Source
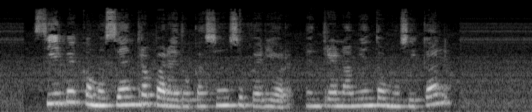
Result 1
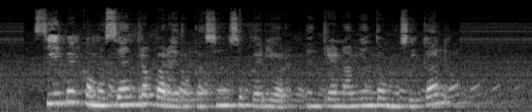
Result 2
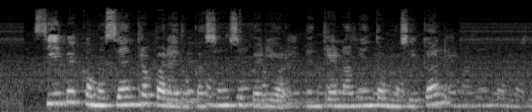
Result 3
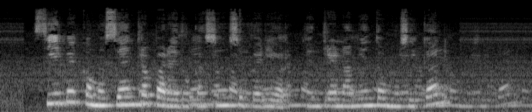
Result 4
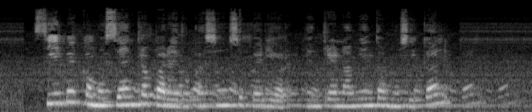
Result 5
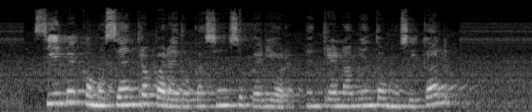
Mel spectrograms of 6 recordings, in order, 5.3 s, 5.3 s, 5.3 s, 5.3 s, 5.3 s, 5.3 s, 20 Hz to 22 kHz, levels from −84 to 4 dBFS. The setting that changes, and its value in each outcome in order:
delay with a low-pass on its return, delay time: 216, 1,195, 720, 359, 104 milliseconds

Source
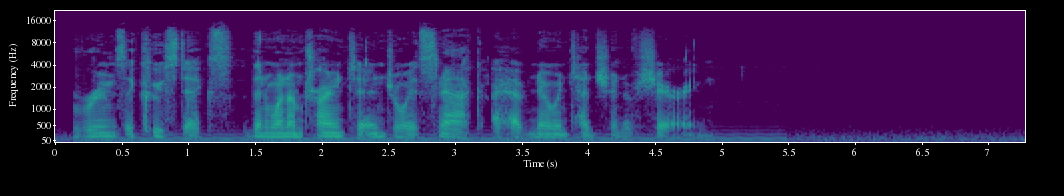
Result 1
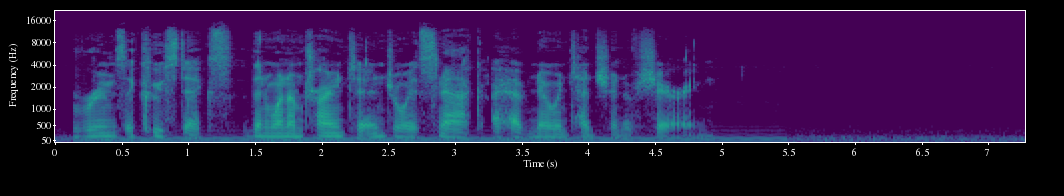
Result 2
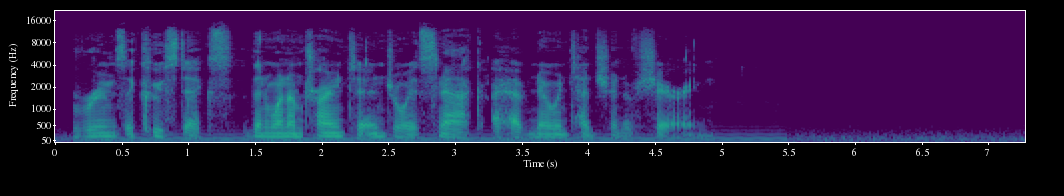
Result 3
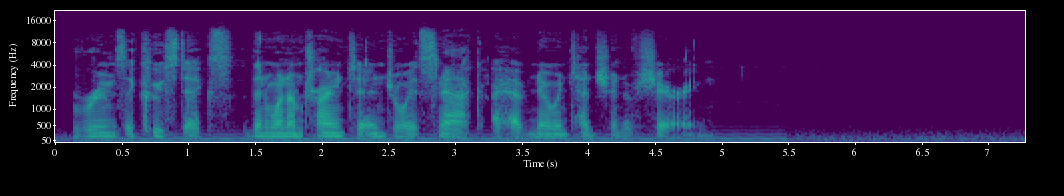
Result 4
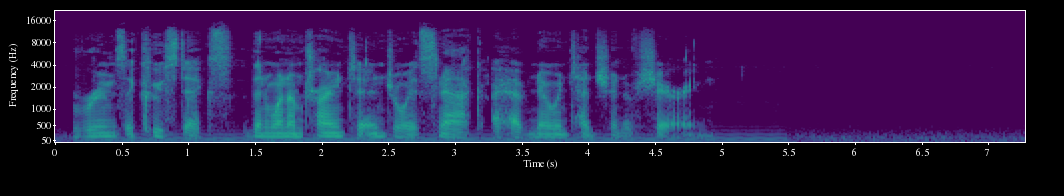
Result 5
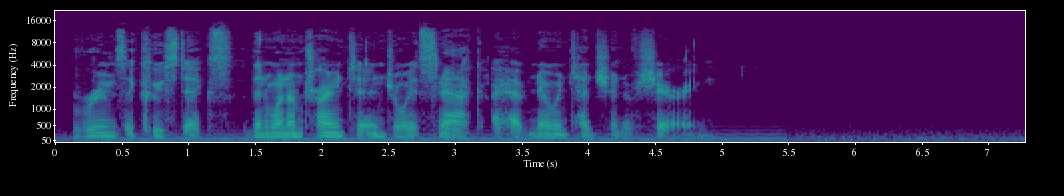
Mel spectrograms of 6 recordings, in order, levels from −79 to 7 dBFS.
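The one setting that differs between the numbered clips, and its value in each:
parametric band, centre frequency: 250, 3,000, 14,000, 95, 1,100 Hertz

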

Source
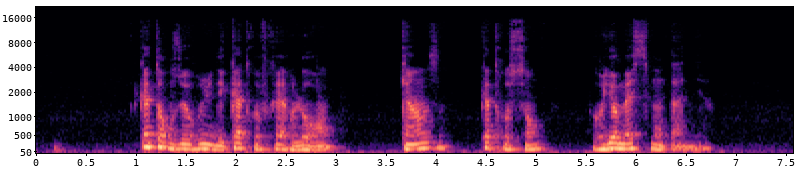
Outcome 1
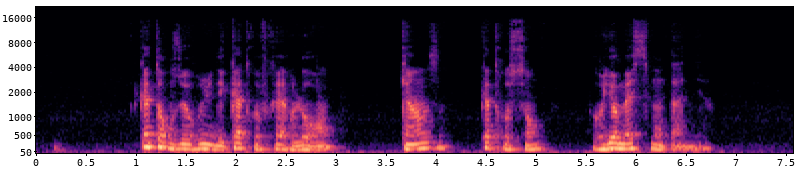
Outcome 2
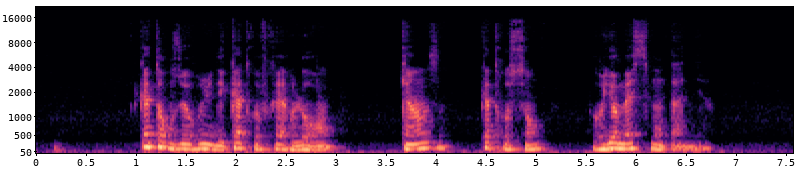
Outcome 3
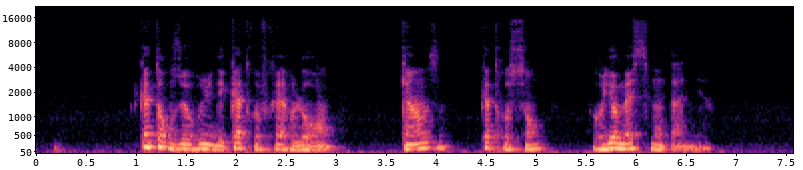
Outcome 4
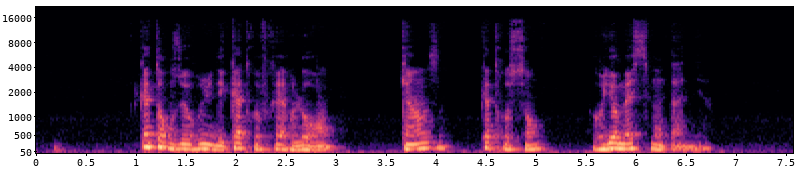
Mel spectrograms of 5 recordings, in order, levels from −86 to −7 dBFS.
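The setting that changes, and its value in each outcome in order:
parametric band, centre frequency: 78, 410, 9,600, 1,300 Hertz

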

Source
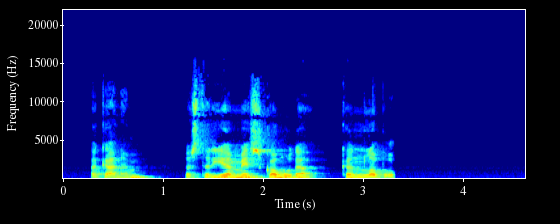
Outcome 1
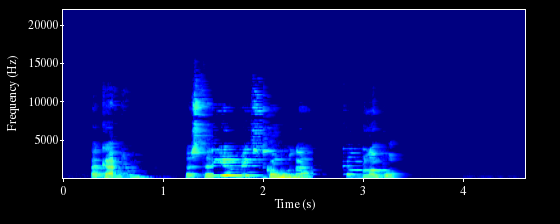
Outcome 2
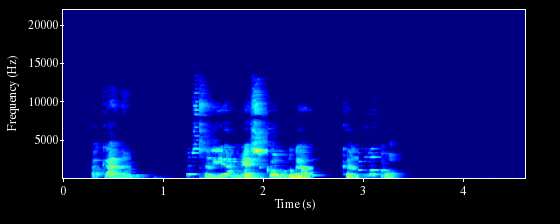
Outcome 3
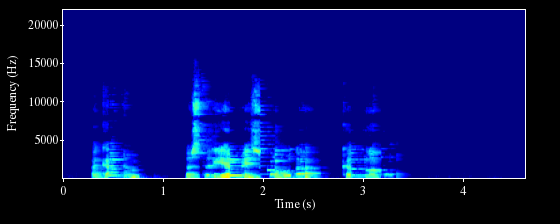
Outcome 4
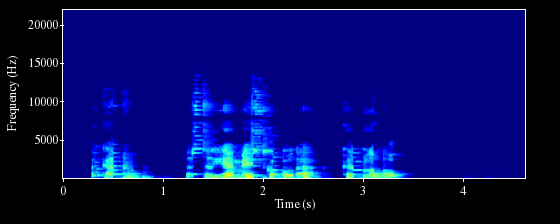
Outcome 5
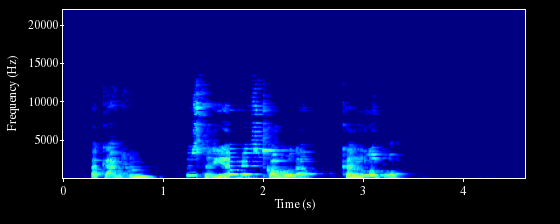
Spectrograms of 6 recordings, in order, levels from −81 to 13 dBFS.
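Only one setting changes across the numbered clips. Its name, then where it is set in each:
step-sequenced resonator, speed: 2, 4.4, 6.6, 10, 3 Hertz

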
